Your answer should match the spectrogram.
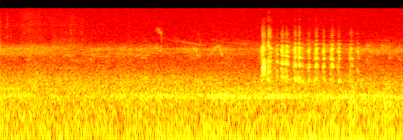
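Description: A wild turkey tom gobbling once, about a second of rapid rattling notes, a little past halfway.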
